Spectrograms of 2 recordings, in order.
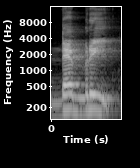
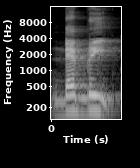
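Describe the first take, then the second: Both takes have the same delivery.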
